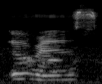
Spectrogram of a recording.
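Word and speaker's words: Uruz: Pronounce urus.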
